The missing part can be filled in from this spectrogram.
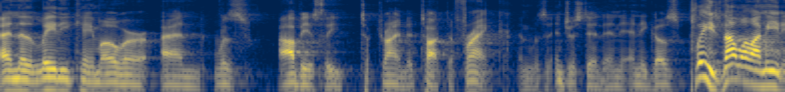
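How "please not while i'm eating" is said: put-on yell, higher and louder. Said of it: "he yells at the lady".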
